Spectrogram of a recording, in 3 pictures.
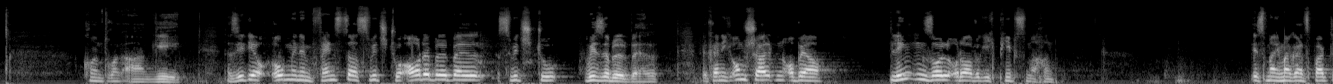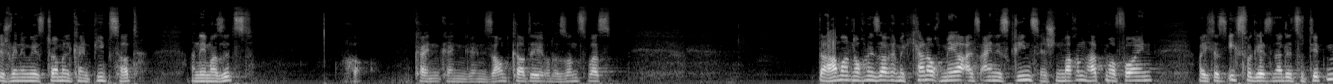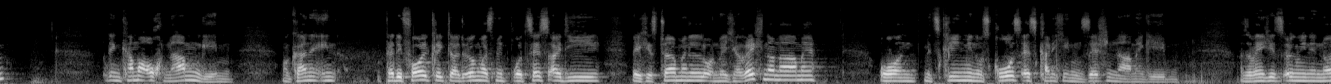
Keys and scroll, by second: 0.8 ctrl+a, 1.0 g, 2.2 ctrl+a, 2.4 g, 3.2 a, 3.7 g, 4.2 ctrl+a, 4.7 g, 5.5 ctrl+a, 6.0 g, 39.9 super+Right.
